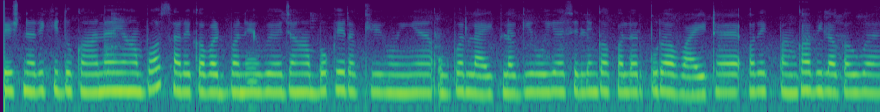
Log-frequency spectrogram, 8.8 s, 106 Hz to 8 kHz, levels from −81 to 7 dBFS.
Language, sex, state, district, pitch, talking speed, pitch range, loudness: Hindi, female, Jharkhand, Jamtara, 230 Hz, 230 wpm, 230-235 Hz, -14 LUFS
